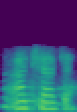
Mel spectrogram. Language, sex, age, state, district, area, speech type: Marathi, female, 45-60, Maharashtra, Nanded, urban, conversation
